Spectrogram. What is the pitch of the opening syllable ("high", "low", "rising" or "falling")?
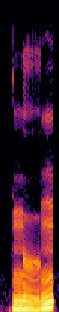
rising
